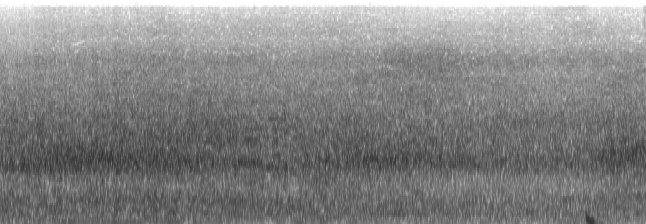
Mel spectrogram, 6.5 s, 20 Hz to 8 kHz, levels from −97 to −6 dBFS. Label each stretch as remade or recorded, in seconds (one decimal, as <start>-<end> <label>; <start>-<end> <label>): 0.0-2.4 recorded; 2.4-3.0 remade; 3.0-6.5 recorded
